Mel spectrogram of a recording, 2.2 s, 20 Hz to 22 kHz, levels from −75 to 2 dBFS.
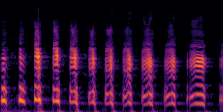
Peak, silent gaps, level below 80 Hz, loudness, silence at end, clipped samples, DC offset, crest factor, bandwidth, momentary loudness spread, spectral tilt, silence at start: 0 dBFS; none; -52 dBFS; -21 LUFS; 0 s; under 0.1%; under 0.1%; 24 dB; 16.5 kHz; 8 LU; -1.5 dB/octave; 0 s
